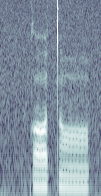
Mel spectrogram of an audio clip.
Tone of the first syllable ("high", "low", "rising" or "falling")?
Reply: low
